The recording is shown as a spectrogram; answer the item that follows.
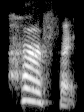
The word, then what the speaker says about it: perfect: Porque no diríamos perfect. En español decimos perfecto. Y como que el acento es más, no es la primera. Lo decimos perfecto. Pero en inglés sí dicen perfect. So it's different.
